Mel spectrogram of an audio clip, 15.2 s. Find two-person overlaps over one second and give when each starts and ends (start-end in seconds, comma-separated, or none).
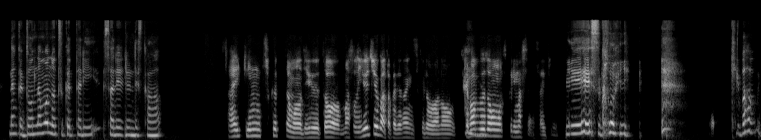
none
